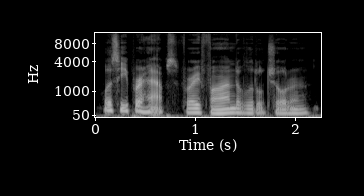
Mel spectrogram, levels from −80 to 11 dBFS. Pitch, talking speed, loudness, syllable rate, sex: 120 Hz, 210 wpm, -21 LUFS, 6.1 syllables/s, male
